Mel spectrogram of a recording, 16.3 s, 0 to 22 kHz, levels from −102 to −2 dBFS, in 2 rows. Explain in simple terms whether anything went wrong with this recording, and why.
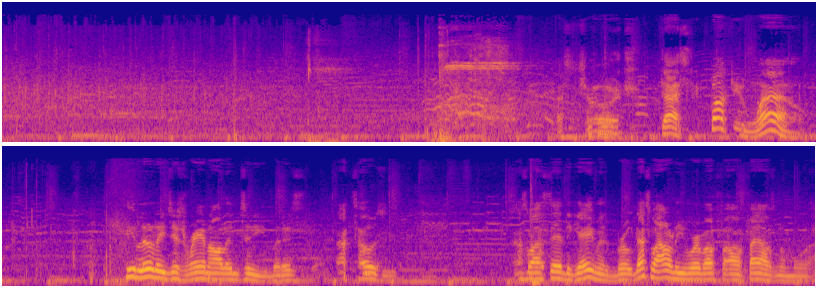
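Listening closely, nothing in this audio stood out as having gone wrong.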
